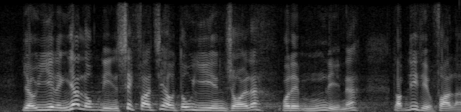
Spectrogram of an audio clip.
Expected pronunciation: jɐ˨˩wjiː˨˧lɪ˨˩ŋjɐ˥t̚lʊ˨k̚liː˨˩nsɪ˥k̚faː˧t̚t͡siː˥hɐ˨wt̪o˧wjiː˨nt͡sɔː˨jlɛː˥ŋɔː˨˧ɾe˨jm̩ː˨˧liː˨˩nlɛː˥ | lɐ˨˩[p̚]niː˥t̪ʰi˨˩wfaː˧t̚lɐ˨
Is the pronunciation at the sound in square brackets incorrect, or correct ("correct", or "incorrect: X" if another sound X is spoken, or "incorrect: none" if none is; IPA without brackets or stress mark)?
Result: correct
